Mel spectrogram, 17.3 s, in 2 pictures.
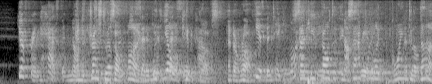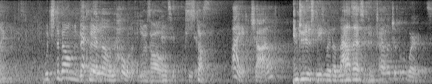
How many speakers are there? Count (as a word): two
